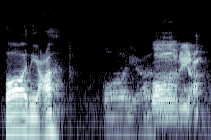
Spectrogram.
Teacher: اگر عین کی آواز نہیں آئے گی تو یہ یا بن جائے گا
